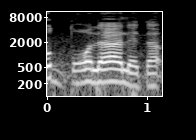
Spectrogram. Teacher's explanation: ضاد کو بہت اچھا سا پر کر کے پڑھنا ہے، اور پر کرنے کے لیے اپنی زبان پوری اوپر تالو تک اٹھانی ہے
